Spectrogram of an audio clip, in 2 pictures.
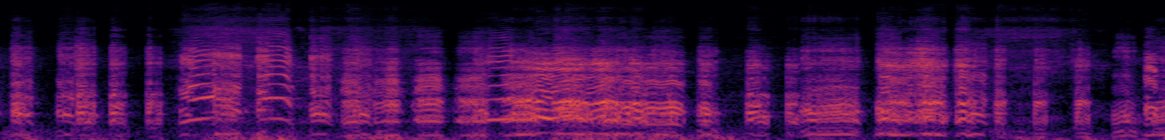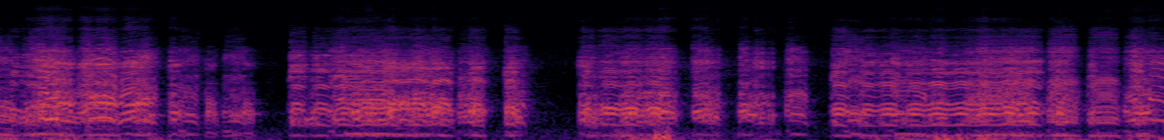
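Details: Geese defending their garden territory sound an alarm, a dense, overlapping clamor of raucous honks and rasping, hiss-like calls running almost continuously with short gaps.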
